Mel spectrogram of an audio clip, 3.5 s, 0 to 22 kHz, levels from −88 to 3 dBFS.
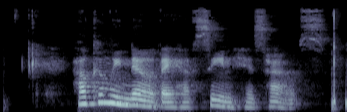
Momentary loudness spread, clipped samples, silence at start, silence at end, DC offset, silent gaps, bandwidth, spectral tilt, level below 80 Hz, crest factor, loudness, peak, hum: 15 LU; under 0.1%; 0.3 s; 0.1 s; under 0.1%; none; 16.5 kHz; -4.5 dB/octave; -72 dBFS; 22 dB; -30 LUFS; -8 dBFS; none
